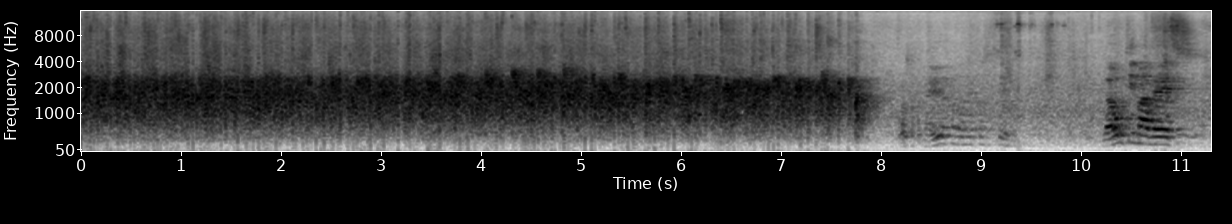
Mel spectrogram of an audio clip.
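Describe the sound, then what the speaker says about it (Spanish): An evening lecture audience applauds a guest speaker with sustained, even clapping for about eight seconds that stops abruptly, followed by a few faint rustles and brief murmurs. "quiero entonces pedirle un aplauso a nuestro invitado esta noche"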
